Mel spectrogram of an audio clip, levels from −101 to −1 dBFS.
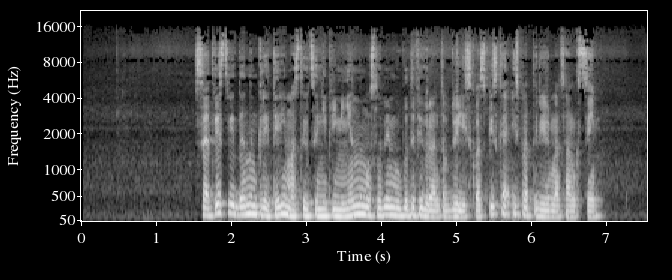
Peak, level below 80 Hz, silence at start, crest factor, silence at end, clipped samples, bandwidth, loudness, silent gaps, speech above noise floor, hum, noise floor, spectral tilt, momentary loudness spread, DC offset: -2 dBFS; -54 dBFS; 1.55 s; 14 dB; 0.6 s; under 0.1%; 15.5 kHz; -15 LUFS; none; 42 dB; none; -56 dBFS; -5.5 dB/octave; 4 LU; under 0.1%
